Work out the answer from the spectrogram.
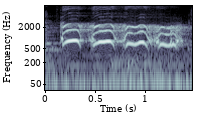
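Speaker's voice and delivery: high squawking mock turkey calls; hammed-up desperate turkey calling; desperate turkey call imitation. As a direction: squawk like a frantic guide calling birds back. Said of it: "He's trying to call them back".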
